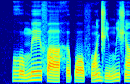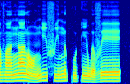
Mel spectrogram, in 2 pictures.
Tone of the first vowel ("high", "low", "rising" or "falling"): low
